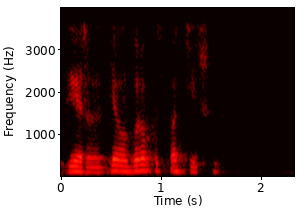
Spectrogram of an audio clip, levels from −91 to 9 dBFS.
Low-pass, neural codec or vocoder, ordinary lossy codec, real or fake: 3.6 kHz; autoencoder, 48 kHz, 32 numbers a frame, DAC-VAE, trained on Japanese speech; AAC, 32 kbps; fake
